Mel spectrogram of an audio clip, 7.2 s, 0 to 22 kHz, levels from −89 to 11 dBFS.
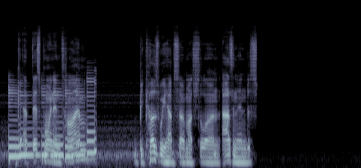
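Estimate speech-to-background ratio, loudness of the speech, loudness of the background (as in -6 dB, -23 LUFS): -1.0 dB, -24.5 LUFS, -23.5 LUFS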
